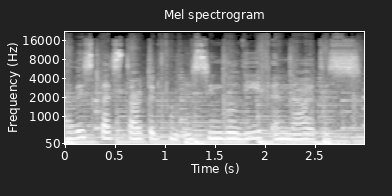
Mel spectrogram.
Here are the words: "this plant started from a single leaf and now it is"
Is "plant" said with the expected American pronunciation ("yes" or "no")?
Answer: no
